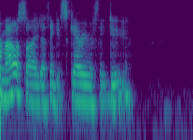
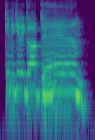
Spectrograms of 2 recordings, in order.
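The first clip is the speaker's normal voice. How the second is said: wrestling promo; 6 semitones higher, 7 dB louder than usual. Retold or imitated. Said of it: "we were doing a wrestling impression".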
